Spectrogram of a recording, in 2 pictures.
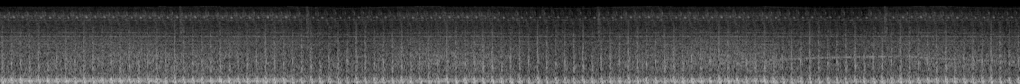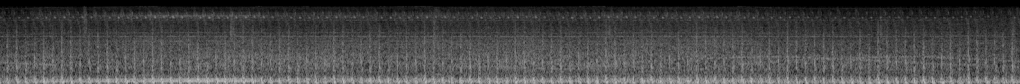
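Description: Helicopter rotor blades chop steadily and loudly overhead.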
